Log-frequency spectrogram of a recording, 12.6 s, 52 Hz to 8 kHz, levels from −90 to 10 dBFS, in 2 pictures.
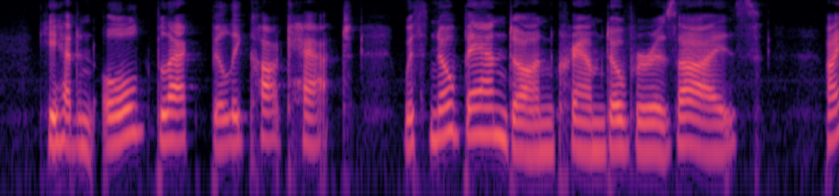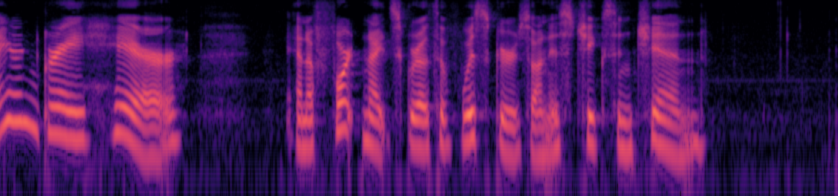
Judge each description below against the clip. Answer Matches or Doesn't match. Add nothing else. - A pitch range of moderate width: Matches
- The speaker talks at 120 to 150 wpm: Matches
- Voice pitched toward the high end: Matches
